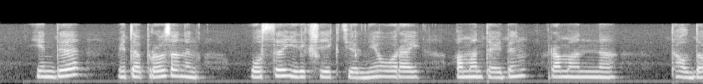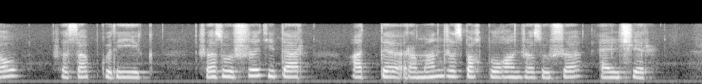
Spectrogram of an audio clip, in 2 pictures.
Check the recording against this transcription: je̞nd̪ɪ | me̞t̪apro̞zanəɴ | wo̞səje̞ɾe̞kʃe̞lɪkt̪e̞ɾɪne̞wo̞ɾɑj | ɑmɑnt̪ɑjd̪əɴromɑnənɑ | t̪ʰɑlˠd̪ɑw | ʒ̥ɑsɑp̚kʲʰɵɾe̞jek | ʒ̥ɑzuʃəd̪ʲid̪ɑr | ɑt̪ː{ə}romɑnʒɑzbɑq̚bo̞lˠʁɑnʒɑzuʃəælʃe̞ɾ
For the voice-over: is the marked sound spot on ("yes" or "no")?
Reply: yes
